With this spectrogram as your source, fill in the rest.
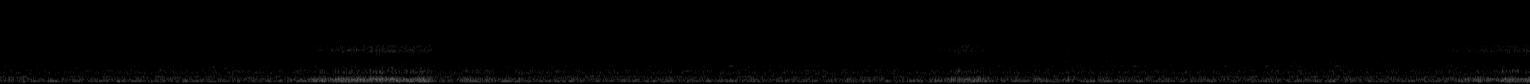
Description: Callie sleeping in my lap snoring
